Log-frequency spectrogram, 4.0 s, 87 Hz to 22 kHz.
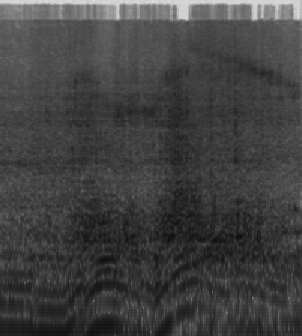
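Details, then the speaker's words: Mitsubishi 3000GT VR4 after first start, earlier noise gone: engine revs up and settles cleanly with a smooth, deep exhaust note and no knocks or rattles; healthy running. "she sound super good all right guys I'm gonna fill this up so you guys got some and you guys can see that she's alive"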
